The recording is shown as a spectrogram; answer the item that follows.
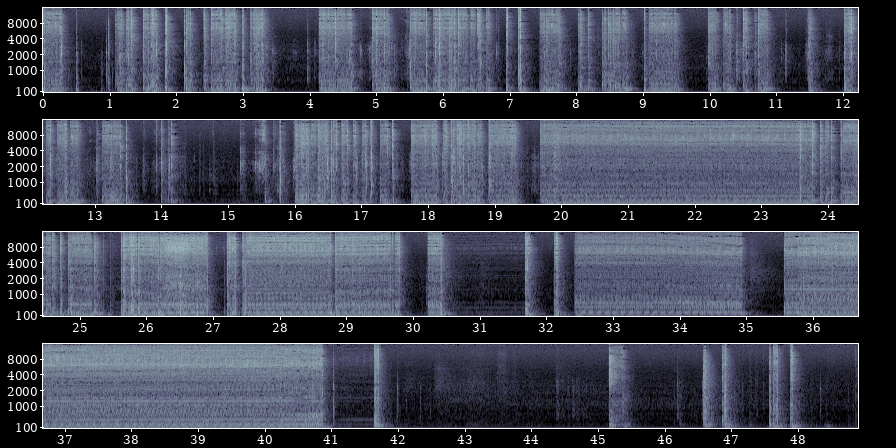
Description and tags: lose electrical connection
loose electrical connection.
electrical, connection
